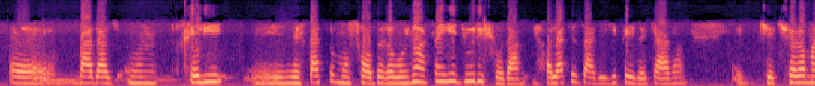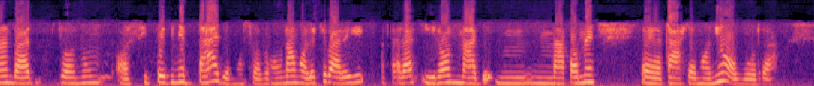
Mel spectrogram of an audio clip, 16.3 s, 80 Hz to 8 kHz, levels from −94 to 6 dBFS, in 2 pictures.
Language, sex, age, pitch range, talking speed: Persian, female, 40-59, 195-245 Hz, 130 wpm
